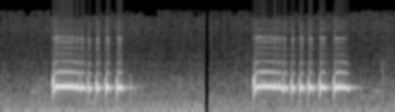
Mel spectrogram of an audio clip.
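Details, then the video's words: Zebra dove, cemani variety, gives two loud song phrases two seconds apart. Each phrase is a long clear coo that breaks into five or six fast throbbing notes, over a faint low hum. "suara burung berkutut cemani gacor mangung"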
